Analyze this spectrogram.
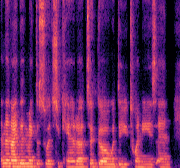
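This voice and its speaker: Here a woman speaks with a Quebec accent at medium pitch. Her intonation is monotone and flat. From Quebec, Montreal. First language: French. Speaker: professional soccer player. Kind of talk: interview.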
